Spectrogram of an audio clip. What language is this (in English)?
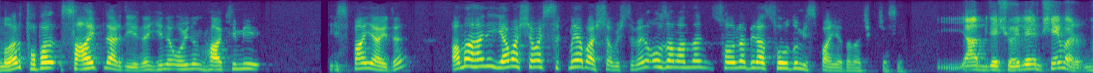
Turkish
